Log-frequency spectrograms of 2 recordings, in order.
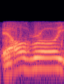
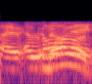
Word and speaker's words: Eloy: Not that many people can pronounce it. I get Elroy, Eli a lot, and you did really, really well.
